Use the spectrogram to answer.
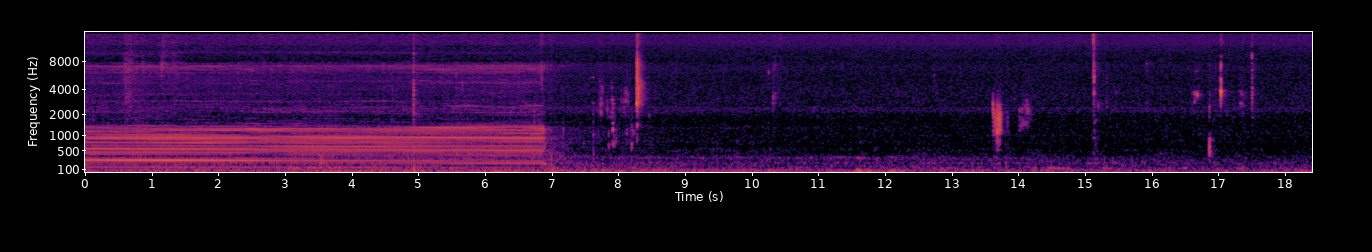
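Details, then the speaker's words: Omron M7 Intelli IT blood pressure monitor in AFib-detection mode, which takes three readings 30 seconds apart; this is the second reading, with a steady motor hum of cuff inflation for about seven seconds, then quiet room noise. "it makes a break of 30 seconds between the measurements so it will take the second measurement and then the third measurement so this is the second measurement"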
